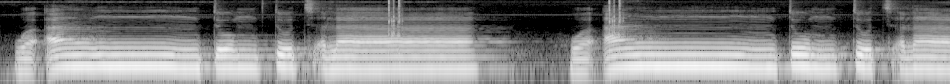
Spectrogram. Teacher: maka cara membacanya dengan samar dan dengung · Ini nun mati bertemu dengan huruf ta. Nun mati bertemu dengan huruf ta sama, dibacanya dengan samar dan dengung.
